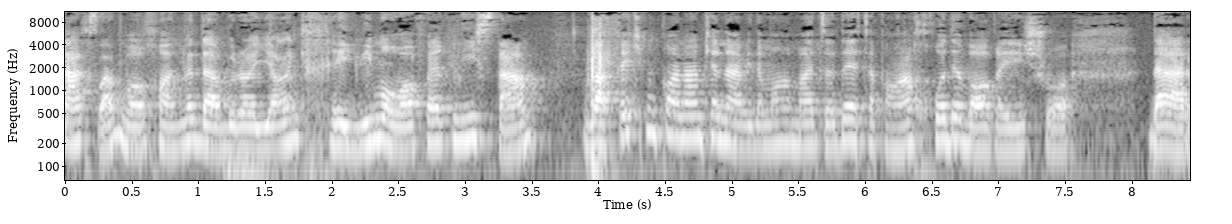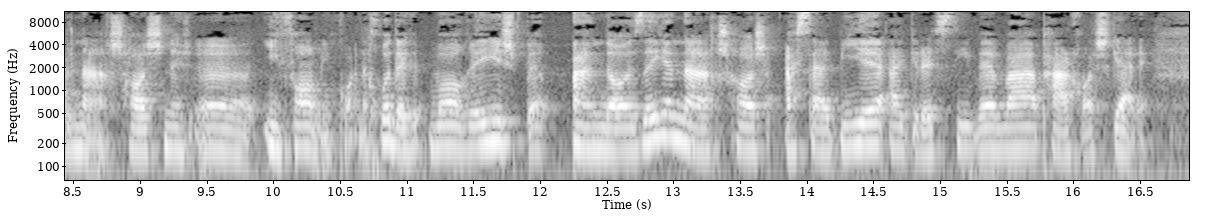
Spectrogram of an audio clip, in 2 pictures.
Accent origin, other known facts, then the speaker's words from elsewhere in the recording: Iran; در اون جایی که ما به دنیا اومدیم، خیلیامون بزرگ شدیم، رشد کردیم، دوره های رشد اجتماعیمون رو طی کردیم، مدرسه رفتیم، دانشگاه رفتیم، کار کردیم،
